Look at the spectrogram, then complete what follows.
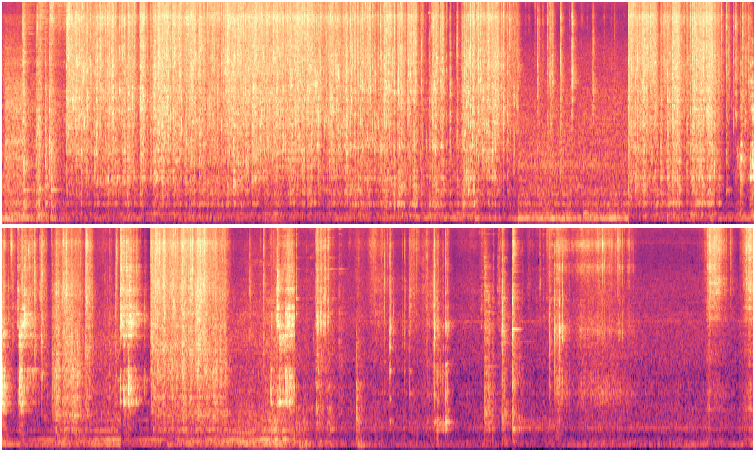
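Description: Hands crumbling a dry, crumbly baked mixture on baking paper in a metal baking tray: dense crackling and paper crinkling for the first dozen seconds, then separate crunches and rustles that get quieter and sparser in the last third.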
